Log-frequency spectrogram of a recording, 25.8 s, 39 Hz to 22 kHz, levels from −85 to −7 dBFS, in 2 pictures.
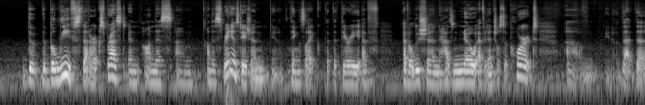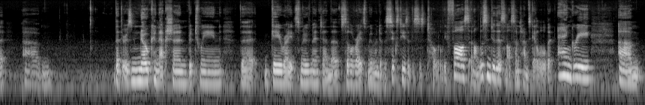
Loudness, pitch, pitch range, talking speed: -27 LUFS, 150 Hz, 135-170 Hz, 165 wpm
